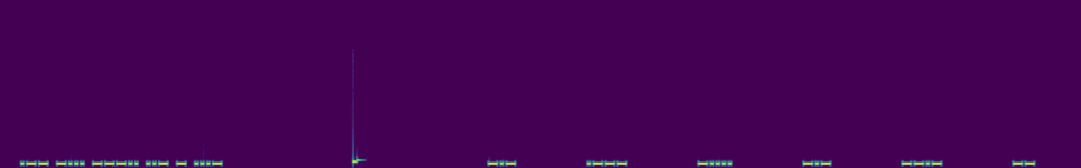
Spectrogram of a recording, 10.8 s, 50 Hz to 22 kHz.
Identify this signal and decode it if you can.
Morse code, heard as a keyed tone, about 40 wpm, spaced as for 17 wpm, 700 Hz. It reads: WB8UTV KJ6KQM
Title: USA Call Signs - 6 Characters - 8x Character Spacing - 40wpm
